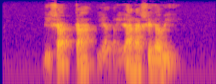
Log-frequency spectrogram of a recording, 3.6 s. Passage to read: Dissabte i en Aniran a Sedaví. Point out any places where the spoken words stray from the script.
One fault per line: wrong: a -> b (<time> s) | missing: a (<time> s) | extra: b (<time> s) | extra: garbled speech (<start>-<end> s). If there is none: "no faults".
no faults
